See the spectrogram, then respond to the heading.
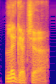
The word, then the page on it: ligature: British English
